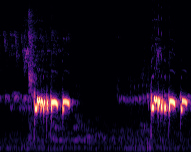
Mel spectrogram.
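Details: Local zebra dove song used as a lure to draw answers from other doves: two bursts of rapid, rolling cooing notes at a steady mid pitch, each about a second long, separated by a quiet gap with faint chirps above.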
